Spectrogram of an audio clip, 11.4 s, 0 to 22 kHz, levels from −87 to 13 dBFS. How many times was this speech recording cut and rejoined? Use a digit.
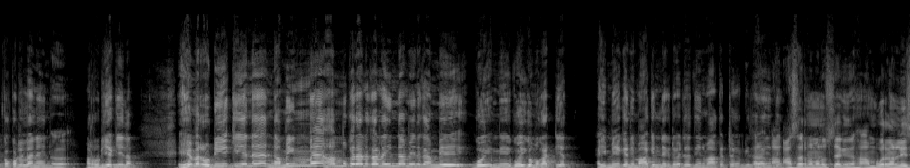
0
